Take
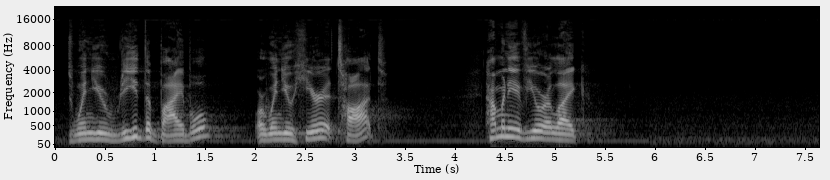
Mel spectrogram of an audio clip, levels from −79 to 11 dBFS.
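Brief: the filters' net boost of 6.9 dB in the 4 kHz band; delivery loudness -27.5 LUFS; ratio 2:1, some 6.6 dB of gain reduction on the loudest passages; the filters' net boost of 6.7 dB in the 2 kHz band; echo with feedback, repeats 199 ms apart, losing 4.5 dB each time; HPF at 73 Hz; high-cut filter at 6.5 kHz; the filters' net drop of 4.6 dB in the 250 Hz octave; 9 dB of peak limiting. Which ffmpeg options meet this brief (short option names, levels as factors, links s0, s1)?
-af "highpass=73,lowpass=6500,equalizer=f=250:t=o:g=-6.5,equalizer=f=2000:t=o:g=7,equalizer=f=4000:t=o:g=6.5,acompressor=threshold=0.0447:ratio=2,alimiter=limit=0.112:level=0:latency=1,aecho=1:1:199|398|597|796|995|1194|1393|1592|1791:0.596|0.357|0.214|0.129|0.0772|0.0463|0.0278|0.0167|0.01,volume=1.33"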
